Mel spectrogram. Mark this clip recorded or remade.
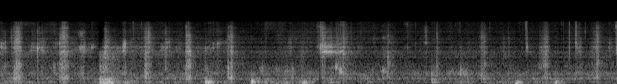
remade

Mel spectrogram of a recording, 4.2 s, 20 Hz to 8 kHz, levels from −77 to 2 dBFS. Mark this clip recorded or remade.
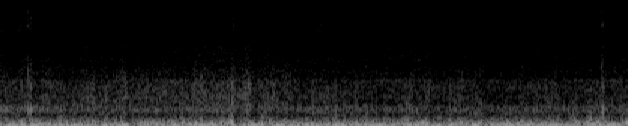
recorded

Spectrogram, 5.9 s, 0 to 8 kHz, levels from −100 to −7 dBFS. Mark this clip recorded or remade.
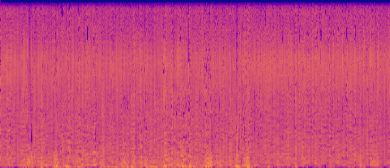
remade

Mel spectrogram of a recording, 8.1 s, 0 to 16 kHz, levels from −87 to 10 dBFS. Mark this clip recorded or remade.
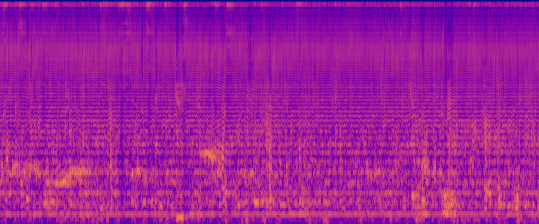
remade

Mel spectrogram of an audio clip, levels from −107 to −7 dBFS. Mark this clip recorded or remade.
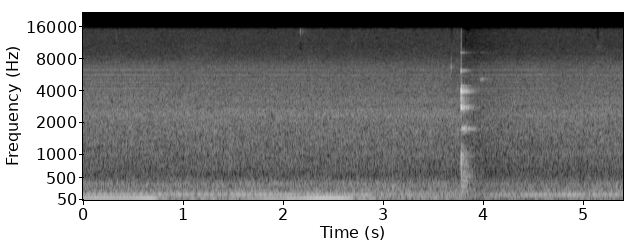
recorded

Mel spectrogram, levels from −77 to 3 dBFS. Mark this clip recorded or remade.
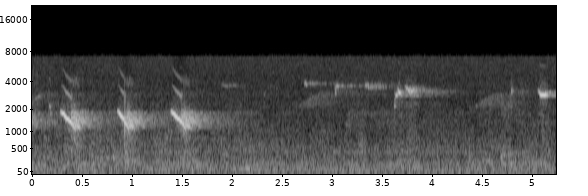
recorded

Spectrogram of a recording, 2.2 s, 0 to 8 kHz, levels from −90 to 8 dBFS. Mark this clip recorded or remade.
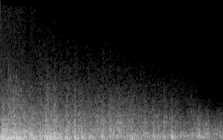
recorded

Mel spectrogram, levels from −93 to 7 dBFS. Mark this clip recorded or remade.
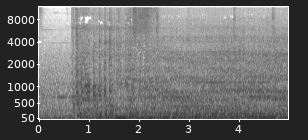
recorded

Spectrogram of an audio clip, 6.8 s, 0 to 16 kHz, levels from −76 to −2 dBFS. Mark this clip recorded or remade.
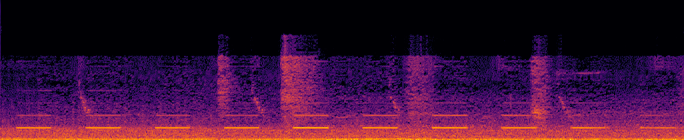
recorded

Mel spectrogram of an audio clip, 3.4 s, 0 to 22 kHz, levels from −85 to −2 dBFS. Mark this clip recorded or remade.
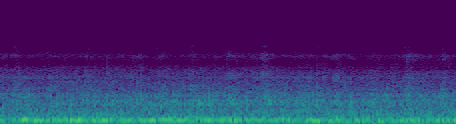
remade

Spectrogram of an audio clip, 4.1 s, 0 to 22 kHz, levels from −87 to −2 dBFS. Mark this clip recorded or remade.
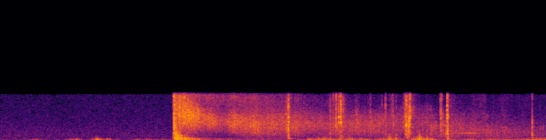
recorded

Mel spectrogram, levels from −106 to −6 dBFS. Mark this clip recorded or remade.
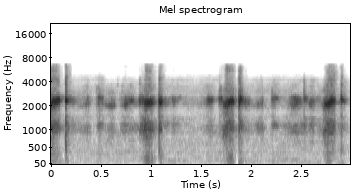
remade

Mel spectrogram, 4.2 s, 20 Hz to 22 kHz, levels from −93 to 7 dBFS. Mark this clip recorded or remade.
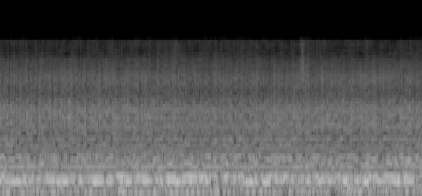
remade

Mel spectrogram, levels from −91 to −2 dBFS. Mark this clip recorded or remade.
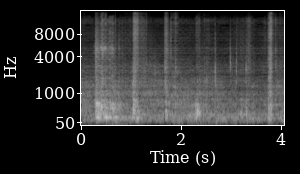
remade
